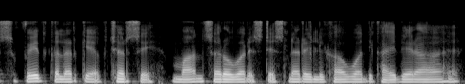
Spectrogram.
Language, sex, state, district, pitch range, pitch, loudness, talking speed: Hindi, male, Jharkhand, Ranchi, 115-130 Hz, 120 Hz, -15 LUFS, 180 wpm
